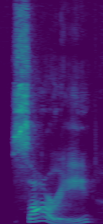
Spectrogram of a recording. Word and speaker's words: sorry: like the r then when we change to sorry our letters o r say the r diphthong instead of the o r sound so in both cases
